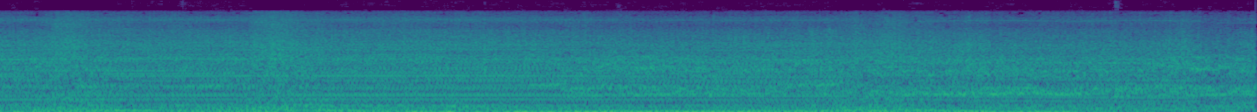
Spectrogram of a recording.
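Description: A car in the Need for Speed Most Wanted video game accelerates steadily in fifth gear, its engine a constant, even drone with slowly rising pitch, fairly quiet and without talk.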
